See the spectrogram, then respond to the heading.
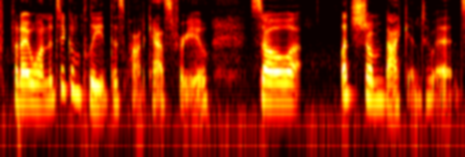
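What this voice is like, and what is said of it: Congested, stuffy nasal voice. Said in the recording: “my voice might sound a little different because um, it's about a week later and I now have a sinus infection, so I'm a little stuffed.”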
